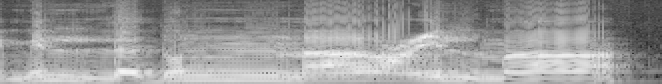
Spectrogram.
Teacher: ادغام، نون ساکن کے بعد لام ہے. من لدنا یہاں پر غنہ بھی کریں گے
